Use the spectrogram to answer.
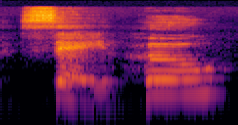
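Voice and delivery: high, drawn-out storybook howl; mildly howled challenge; howled question. A narrator's reading. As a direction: howl it as the playground bully. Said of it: "she howled".

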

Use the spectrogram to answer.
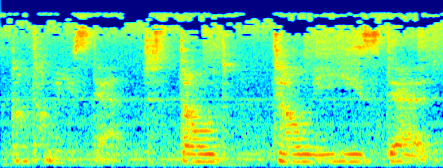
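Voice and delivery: bracing for the worst, barely voiced; hushed dread. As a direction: plead under your breath, slowing right down. Bill dreading bad news, acted out.

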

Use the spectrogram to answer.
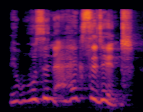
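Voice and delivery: put-on high boy's voice, flat insistence; stubborn. A narrator's reading. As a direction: dig in your heels. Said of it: "said Piggy stubbornly".

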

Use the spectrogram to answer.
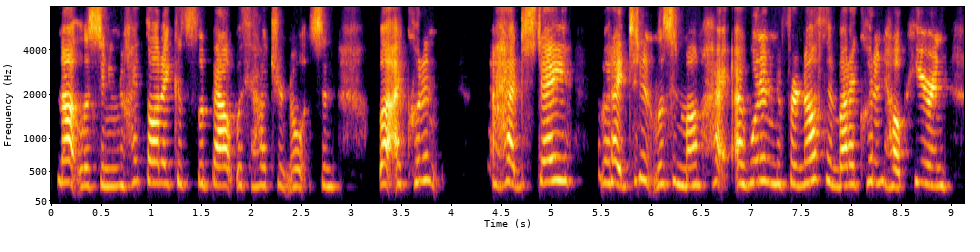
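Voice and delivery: put-on high-pitched, halting servant girl's excuses; anxious protest. A narrator's reading. Scullery maid denying she eavesdropped, anxiously protesting. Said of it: "Becky protested".

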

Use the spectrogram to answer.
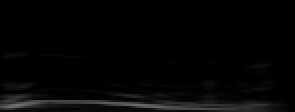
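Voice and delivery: high delighted gasp; high, thrilled ooh; excited ooh. Acted. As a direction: spot the treat with glee. Pigeon spots hot dog.

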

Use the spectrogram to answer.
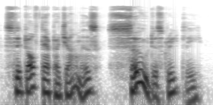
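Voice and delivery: usual speaking voice

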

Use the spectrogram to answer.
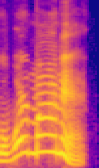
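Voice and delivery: high whining where's mine; jealous whine. Retold or imitated. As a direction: pitch it way up like a jealous friend. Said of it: "You're like".

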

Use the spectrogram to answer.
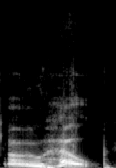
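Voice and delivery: tiny, very high squeak for help; frightened hush. A narrator's reading. Mister Jelly spotting a bear in camp, frightened squeak. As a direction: squeak it so the bear won't hear. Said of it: "he whispered very quietly".

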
